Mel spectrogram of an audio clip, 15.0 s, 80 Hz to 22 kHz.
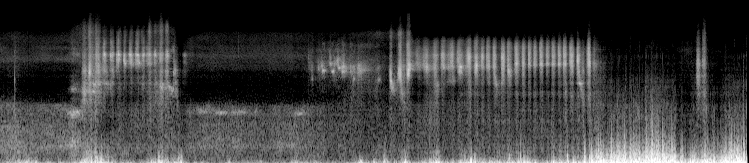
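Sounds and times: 
wind: 0.0 - 14.9
person whispering: 1.4 - 2.1.

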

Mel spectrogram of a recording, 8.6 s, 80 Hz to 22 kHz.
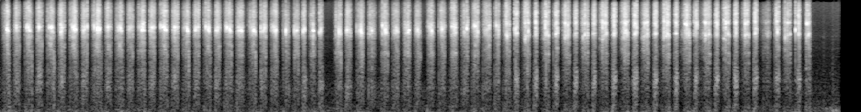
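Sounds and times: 
ink quill scratching while writing: 0.0 - 8.3.

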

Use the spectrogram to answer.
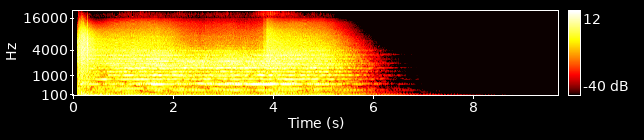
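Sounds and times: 
bold driving percussion: 0.1 - 6.2.

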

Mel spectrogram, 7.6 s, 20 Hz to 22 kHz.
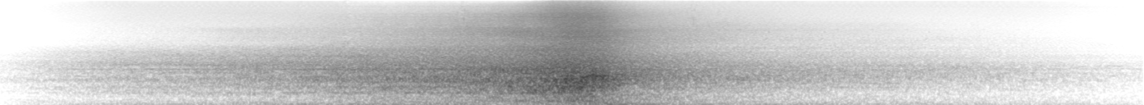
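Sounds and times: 
drift car passing by on a street: 0.8 - 6.7.

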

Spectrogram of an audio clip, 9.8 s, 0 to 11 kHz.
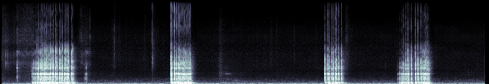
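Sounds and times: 
wood ambience: 0.1 - 4.9, 5.6 - 7.2, 7.9 - 8.8.

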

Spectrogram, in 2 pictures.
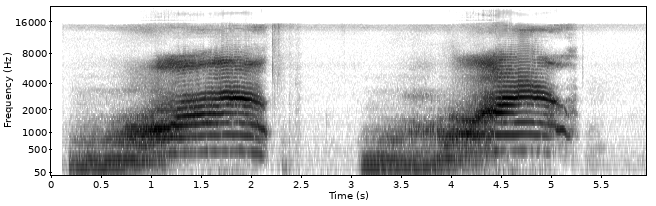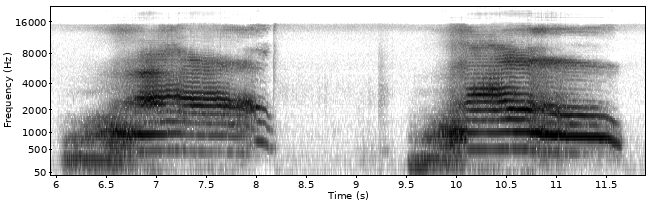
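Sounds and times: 
meinkun cat screaming: 0.7 - 2.2, 3.7 - 5.3, 6.2 - 8.2, 9.8 - 11.7.

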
